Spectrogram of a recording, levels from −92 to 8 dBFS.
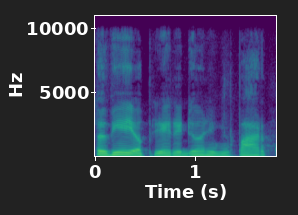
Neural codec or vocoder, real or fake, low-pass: codec, 24 kHz, 1 kbps, SNAC; fake; 9.9 kHz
